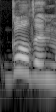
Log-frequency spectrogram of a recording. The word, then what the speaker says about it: Golden: Golden, more like the color.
